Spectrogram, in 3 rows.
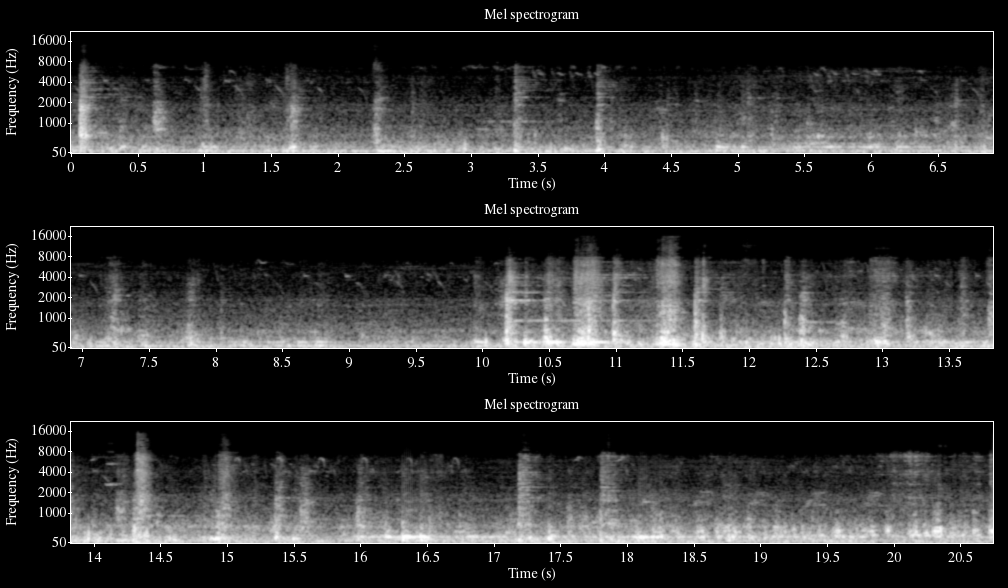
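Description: Coaches of the 16584 Latur–Yesvantpur Express rolling along the track: a steady low rumble with wheels clicking irregularly over rail joints, getting louder and busier about halfway through.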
